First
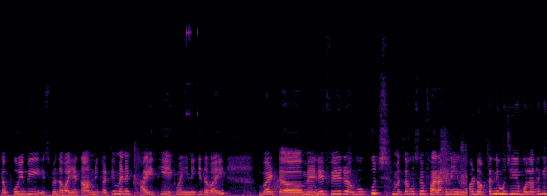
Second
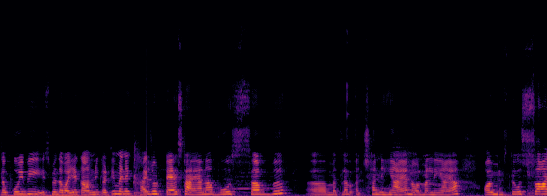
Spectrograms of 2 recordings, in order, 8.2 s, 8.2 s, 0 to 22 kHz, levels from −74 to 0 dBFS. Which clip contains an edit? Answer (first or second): second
